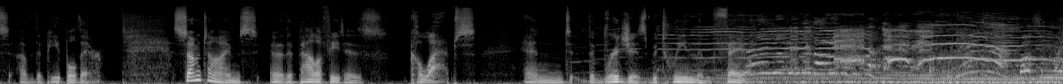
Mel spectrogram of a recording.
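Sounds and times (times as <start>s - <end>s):
speech: 0.0s - 8.1s
boy crying in fear of the water: 5.4s - 10.6s.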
